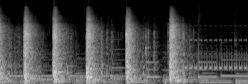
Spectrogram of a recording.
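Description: A corded telephone handset banged hard on a desk about six times in quick succession, each a sharp plastic knock, over background music.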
